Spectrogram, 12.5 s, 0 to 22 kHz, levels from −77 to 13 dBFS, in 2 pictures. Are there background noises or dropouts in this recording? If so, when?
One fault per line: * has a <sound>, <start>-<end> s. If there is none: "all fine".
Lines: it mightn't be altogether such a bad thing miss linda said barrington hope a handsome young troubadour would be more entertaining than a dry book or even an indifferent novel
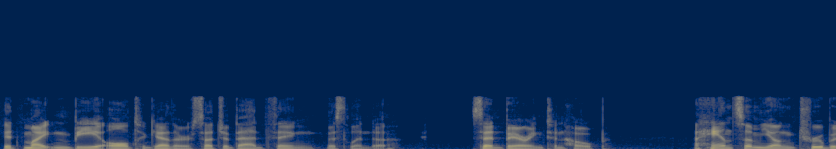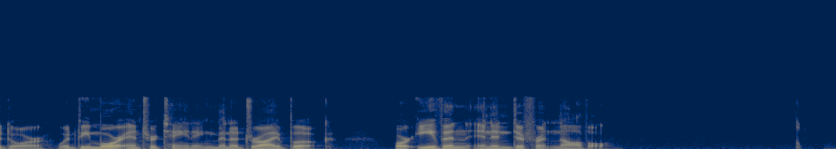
* has a chirp, 12.2-12.3 s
